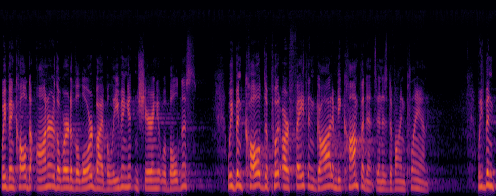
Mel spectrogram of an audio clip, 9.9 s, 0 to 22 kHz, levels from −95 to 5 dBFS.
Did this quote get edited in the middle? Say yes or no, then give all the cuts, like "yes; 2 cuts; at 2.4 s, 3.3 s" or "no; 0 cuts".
no; 0 cuts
